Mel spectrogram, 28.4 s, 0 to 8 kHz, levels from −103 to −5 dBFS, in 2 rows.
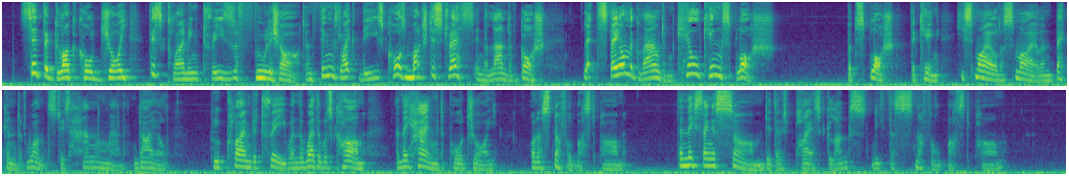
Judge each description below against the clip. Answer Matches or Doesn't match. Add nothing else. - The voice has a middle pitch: Matches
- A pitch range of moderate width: Doesn't match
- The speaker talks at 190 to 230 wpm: Doesn't match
